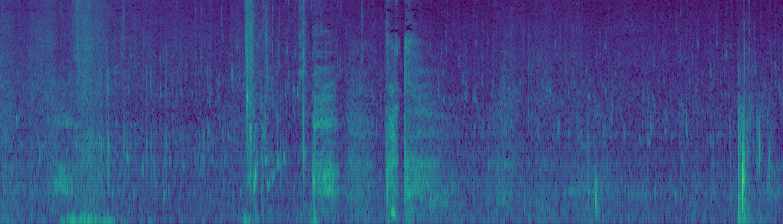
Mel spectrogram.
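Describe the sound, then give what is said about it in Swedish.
Clear water in a small stream trickles and splashes steadily outdoors, with a few louder bursts as it is poured, while a voice speaks briefly. “Ja, klart vatten. Klart vatten.”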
